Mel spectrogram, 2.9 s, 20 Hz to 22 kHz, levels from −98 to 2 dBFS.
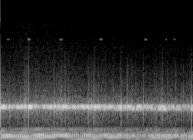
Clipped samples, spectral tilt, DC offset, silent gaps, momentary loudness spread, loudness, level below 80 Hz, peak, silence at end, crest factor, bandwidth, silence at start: under 0.1%; -10 dB/octave; under 0.1%; none; 4 LU; -23 LUFS; -44 dBFS; -10 dBFS; 0 s; 12 dB; 7.4 kHz; 0 s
